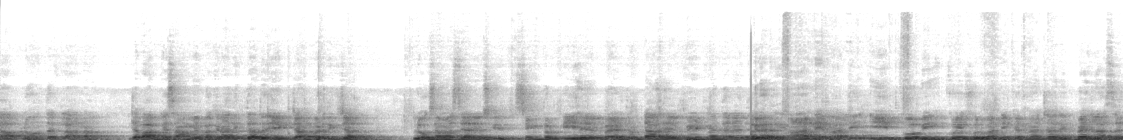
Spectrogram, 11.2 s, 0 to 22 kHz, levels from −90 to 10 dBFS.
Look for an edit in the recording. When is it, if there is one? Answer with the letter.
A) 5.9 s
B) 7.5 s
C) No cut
B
